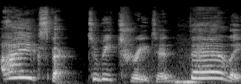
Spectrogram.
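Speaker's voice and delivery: bad, prim, uptight British accent, very high and swooping. Retelling how a dragon-scorpion kaiju talked, as Lucasite in uptight British accent. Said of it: "I can never do a British accent".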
